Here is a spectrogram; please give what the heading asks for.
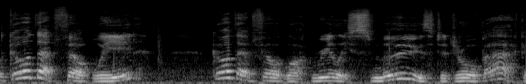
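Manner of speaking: high, slow puzzled wonder; drawn out, baffled at the draw; mild mock surprise at the smooth pull; puzzled exclaim. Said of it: "and I've gone".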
